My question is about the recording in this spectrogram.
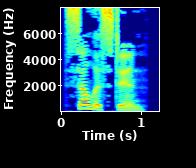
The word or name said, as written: célestin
